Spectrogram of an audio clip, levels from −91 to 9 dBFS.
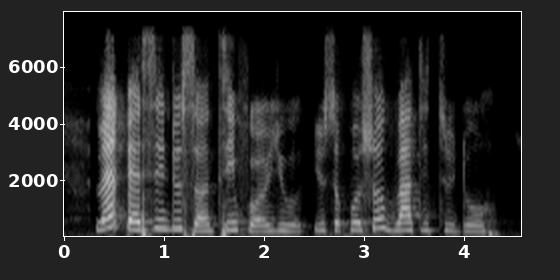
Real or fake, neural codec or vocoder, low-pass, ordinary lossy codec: fake; codec, 16 kHz, 4 kbps, X-Codec, HuBERT features, trained on LibriSpeech; 7.2 kHz; none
